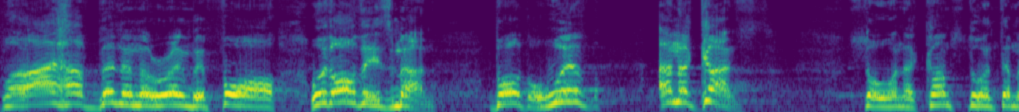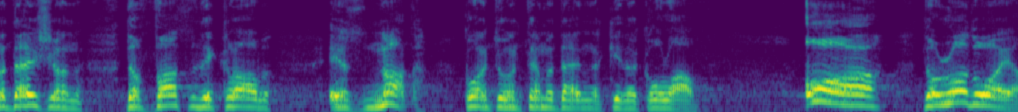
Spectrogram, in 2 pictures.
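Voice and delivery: overdone gravelly voice. Reading a returning special referee's interview quote, gravelly Nikita Koloff voice. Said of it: "way too much gravel in his voice".

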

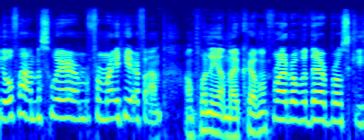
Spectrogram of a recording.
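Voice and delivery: high, earnest, acted begging plea, very high. Retelling being stopped by two tall guys: imitating own past pleading. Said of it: "pleading a case".

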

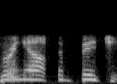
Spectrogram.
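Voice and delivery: high, rowdy, acted drunken hollering. Retelling how one guy at a party kept yelling: imitating a guy yelling. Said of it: "one dude starts yelling".

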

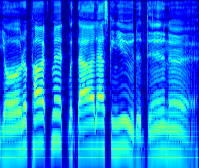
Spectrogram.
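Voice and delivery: put-on, weird, overly nice cop voice. Doing a bit as a weird, nice cop: John C. Reilly impression. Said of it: "That's a really good John C. Reilly impression".

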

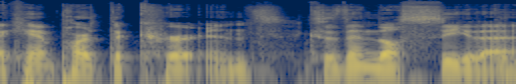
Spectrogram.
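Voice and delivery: ordinary talk

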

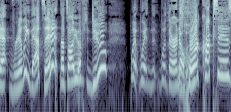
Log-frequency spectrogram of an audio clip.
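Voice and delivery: incredulous, can't-believe-it string of rising lines. Retelling a reaction to a villain killed so easily: retelling own disbelief. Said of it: "I'm like".

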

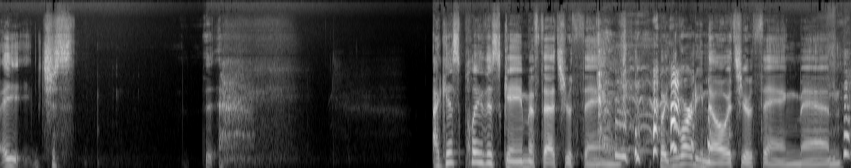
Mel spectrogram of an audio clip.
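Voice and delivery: let-down, disappointed voice with swooping pitch. Talking about a game with the others, sounding disappointed. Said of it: "you sound so disappointed".

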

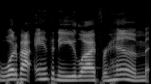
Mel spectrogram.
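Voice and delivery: ordinary delivery

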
